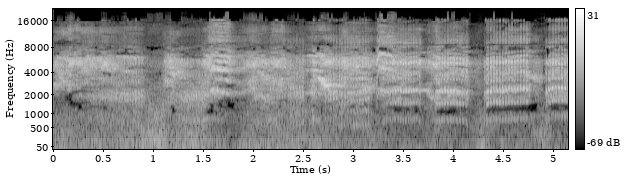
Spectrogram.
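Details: Blue monk parakeets, a pair, give harsh, grating screeches and chatter in near-continuous bursts with brief pauses every second or so; finding: Monk parakeet.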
